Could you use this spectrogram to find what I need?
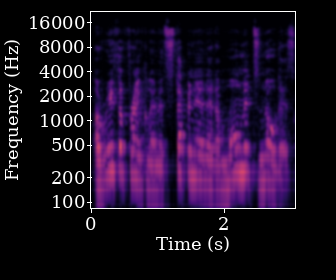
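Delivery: grand stage announcement, hammed up; mock formal announcer voice. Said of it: "Sting said".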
